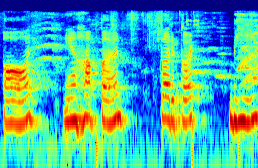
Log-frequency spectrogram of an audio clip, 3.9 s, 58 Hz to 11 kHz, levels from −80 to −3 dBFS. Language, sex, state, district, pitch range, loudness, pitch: Hindi, female, Bihar, West Champaran, 245-270 Hz, -14 LUFS, 255 Hz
